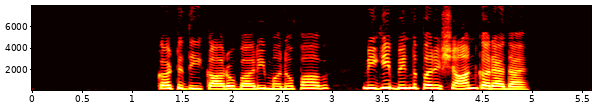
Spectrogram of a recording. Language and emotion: Dogri, fearful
